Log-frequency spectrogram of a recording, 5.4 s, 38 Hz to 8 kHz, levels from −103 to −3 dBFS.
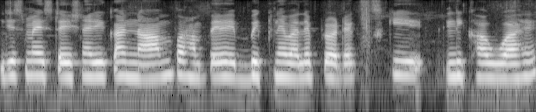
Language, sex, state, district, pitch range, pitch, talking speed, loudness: Hindi, female, Chhattisgarh, Sukma, 195-210 Hz, 205 Hz, 145 wpm, -17 LUFS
